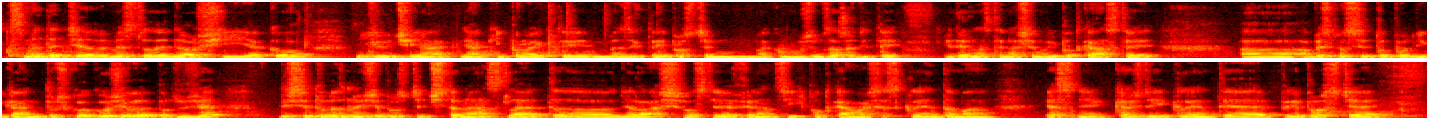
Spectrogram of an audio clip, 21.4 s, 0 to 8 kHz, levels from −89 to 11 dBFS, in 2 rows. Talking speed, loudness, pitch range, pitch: 155 wpm, -19 LUFS, 105-115 Hz, 110 Hz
